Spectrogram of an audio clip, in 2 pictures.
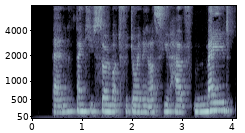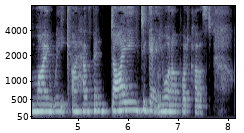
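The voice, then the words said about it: Excited, animated voice. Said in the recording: “You can hear it in my voice because of how excited I am.”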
